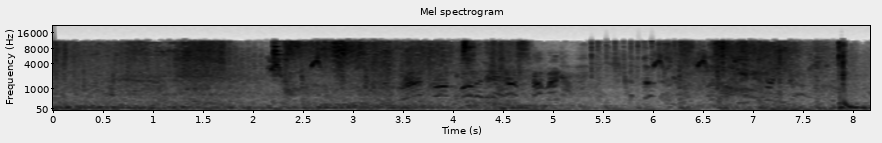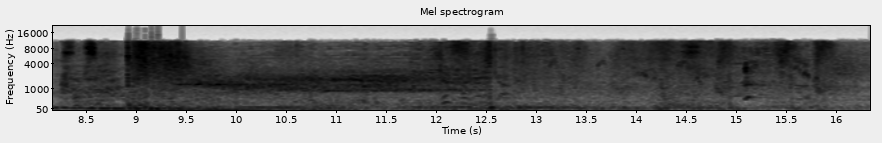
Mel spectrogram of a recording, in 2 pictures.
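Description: Bombarda and Confringo explosion spells in the Hogwarts Legacy video game burst repeatedly amid a chaotic fight, with loud booms, whooshes and deep rumbling impacts over a steady din, and voices talking at points.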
